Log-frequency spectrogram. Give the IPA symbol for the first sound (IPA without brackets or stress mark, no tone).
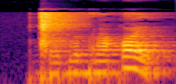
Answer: ɡ͡ǁ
